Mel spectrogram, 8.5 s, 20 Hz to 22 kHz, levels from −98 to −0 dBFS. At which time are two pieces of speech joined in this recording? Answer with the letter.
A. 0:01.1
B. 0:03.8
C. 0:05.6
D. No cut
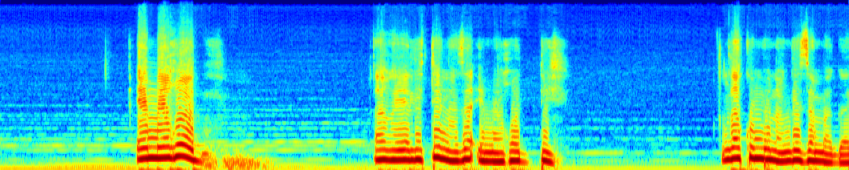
A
